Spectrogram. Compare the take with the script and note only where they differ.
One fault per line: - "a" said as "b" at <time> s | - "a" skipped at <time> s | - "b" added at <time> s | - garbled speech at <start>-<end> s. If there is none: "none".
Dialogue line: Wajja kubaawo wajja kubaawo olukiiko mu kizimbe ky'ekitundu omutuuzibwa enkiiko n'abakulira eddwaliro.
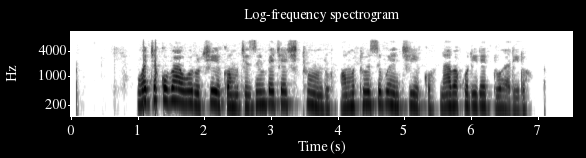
- "wajja kubaawo" skipped at 1.7 s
